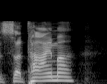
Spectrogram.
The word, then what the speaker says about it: Saitama: And is it Saitama? Is that how you say it? – Yes.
